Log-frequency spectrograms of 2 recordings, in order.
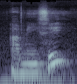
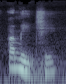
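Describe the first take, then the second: First: Amisi with a plain s sound for the C; wrong pronunciation. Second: Amici with a ch sound, a-mi-chi; correct Italian pronunciation. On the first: (amisi con sonido de s, la forma incorrecta) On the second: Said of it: "C, I, chi". (amici pronunciado con ch, a-mi-chi) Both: Shown as a demonstration.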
